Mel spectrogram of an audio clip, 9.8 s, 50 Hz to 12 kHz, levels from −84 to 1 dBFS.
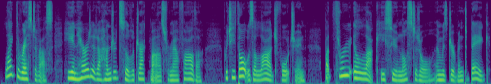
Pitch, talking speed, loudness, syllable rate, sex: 185 Hz, 215 wpm, -20 LUFS, 5.3 syllables/s, female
